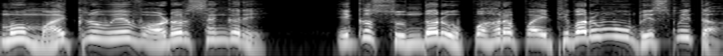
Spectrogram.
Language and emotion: Odia, surprised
